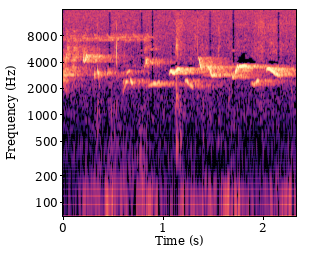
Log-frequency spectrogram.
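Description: Faint songbird singing: a string of short, high notes that step up and down in pitch, over a low background rumble.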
